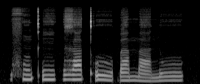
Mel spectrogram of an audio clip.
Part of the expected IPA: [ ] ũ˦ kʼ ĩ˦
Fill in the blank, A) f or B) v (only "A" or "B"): A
